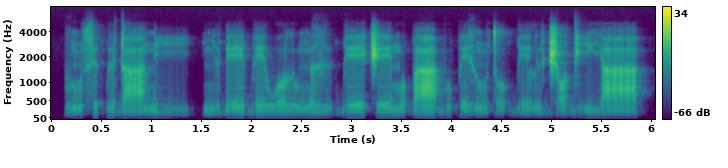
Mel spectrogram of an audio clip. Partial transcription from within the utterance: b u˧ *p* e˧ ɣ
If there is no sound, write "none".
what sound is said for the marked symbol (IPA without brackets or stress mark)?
p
